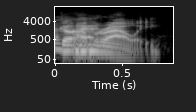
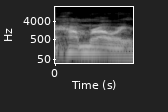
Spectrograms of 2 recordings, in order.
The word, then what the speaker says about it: Hamraoui: Kira Hamraoui. – Yeah, Hamraoui.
